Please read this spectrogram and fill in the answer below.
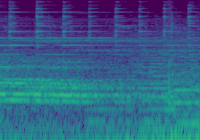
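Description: Railroad crossing bell ringing rapidly, about four to five strikes a second, over a train horn sounding one steady chord.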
